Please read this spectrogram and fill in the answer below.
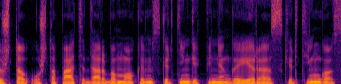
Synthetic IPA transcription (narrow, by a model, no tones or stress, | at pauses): ʊʃt̪ɐʊ̰ʃt̪ɐːpɑːt̪ʲɪd̪ɐrbɐmoːkʲemʲɪsʲkʲɪɾʲt̪ʲiŋʲɡʲɪpʲɪnʲɪŋɡɐɪiːɾɐsʲkʲɪɾʲt̪ʲiŋɡoːs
